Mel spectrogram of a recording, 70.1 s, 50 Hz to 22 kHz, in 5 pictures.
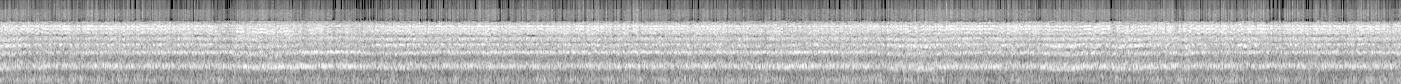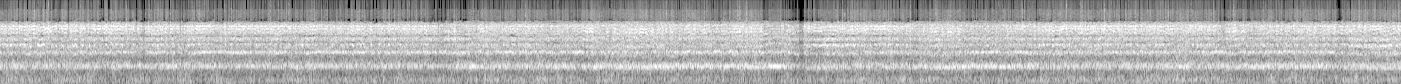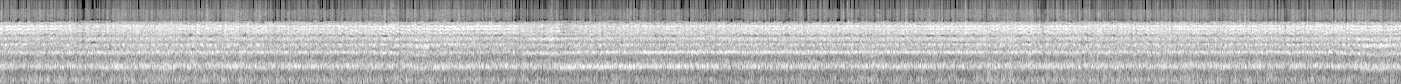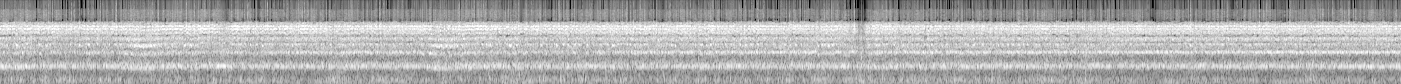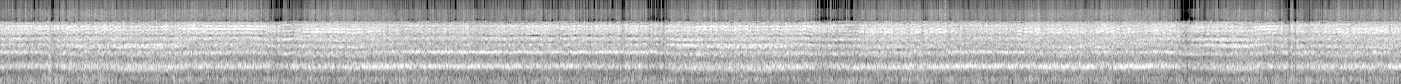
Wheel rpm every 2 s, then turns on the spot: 230, 230, 230, 230, 230, 220, 230, 230, 230, 230, 220, 220, 230, 230, 230, 240, 230, 230, 230, 230, 230, 230, 230, 230, 230, 230, 230, 230, 220, 220, 230, 220, 210, 220, 220.
none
